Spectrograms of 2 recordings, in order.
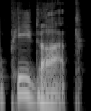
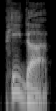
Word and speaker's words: Pedott: And one of those guys on this board that my brother Mike got to know quite well was a fellow named Joe Pedott. That's how he pronounced his name. P. Dot. P E D O T T.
